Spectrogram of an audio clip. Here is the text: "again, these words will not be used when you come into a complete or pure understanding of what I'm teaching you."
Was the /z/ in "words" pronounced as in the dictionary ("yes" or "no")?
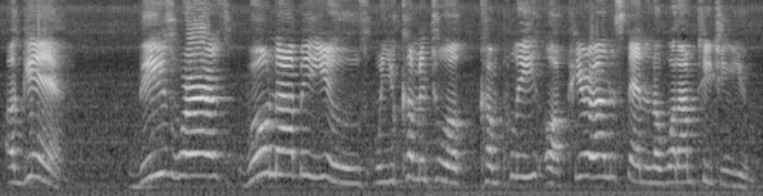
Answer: yes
